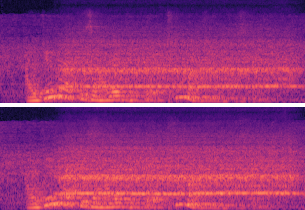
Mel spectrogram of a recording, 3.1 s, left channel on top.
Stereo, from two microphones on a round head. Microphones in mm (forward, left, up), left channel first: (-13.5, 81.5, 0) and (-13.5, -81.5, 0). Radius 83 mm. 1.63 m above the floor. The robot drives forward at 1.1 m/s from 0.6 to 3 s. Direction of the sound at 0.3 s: 80° left.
